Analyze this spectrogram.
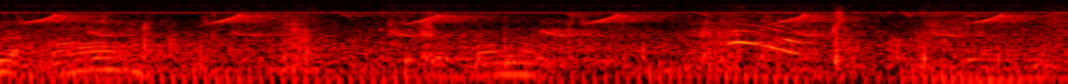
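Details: A baby monkey called Leo cries for its mother's milk with arched, quavering whines repeated about every second, a sharper squeal near the end, and high rising chirps sounding steadily behind.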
